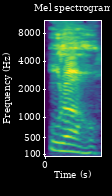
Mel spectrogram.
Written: uraho

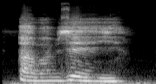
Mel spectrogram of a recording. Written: ababyeyi

